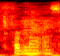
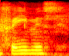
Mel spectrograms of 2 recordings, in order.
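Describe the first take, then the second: First: The word is not said like 'famous'. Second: The word is said like 'famous'. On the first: The speaker calls it right. "I think that's how you say it" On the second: The speaker calls it wrong. "some people say famous"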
